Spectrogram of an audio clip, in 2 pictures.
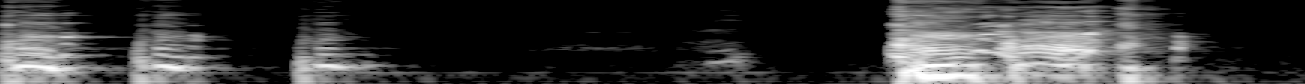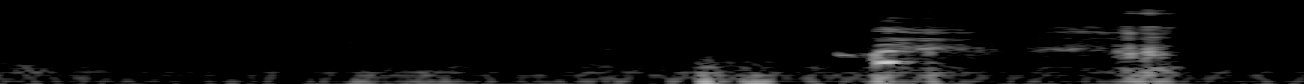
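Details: Painful morning coughing: three harsh coughs, then a longer rough coughing burst, then quieter throat-clearing sounds.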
